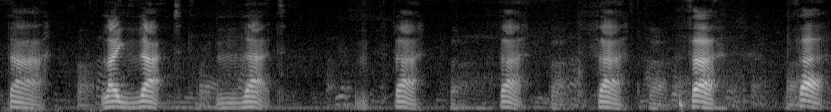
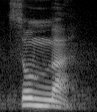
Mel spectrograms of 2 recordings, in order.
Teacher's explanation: the tongue goes under the teeth, a little bit of air comes out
